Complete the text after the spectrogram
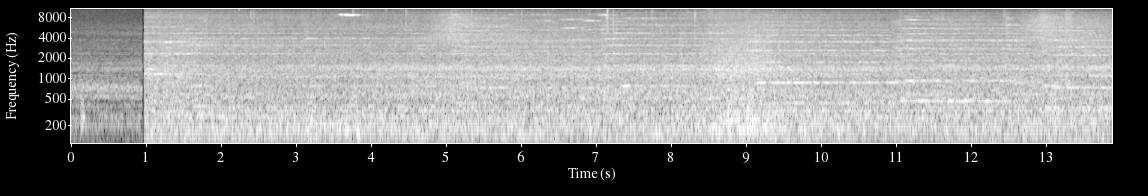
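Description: A van engine idles steadily outdoors.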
